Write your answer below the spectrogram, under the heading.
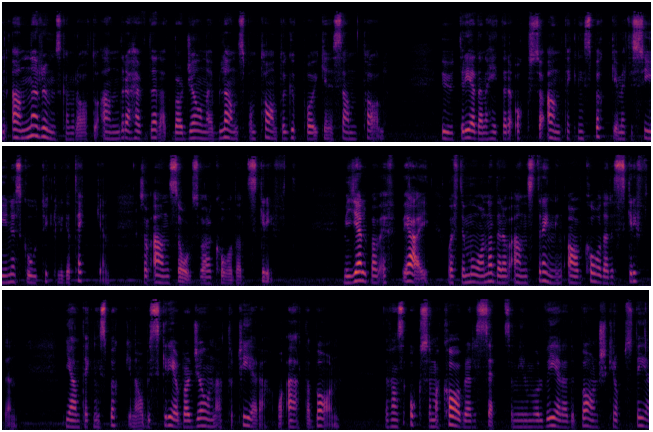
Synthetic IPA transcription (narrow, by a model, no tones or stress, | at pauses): ɛnanːanɾɵmskʰamɾɑ̰ːt̪ɔ̰ʔand̪ɾaɦɛvd̪ad̪ə̰a̰t̪̚bɑːɖoʊnaɪbland̪spɔnt̪ʰɑːnt̪ʰuɡɵpʰːɔjkənɪsamt̪ʰɑ̰ːl | ʉ̟ːt̪ɾeːd̪aɳaɦɪt̪ːad̪ə̰ʔɔksɔ̰ʔant̪ʰɛknɪŋsbœkːəɾmɛt̪ʰɪsyːnɪskuːt̪ʰʏklɪɡat̪ʰɛkːə̰nsɔmanso̰ːɡsvɑːɾakʰo̰ːd̪a̰d̪skɾɪ̰ft̪ | mɛjɛlpavɛ̰fbḛa̰j | ɔʔɛft̪əɾmoːnad̪əɾava̰nst̪ɾɛŋnɪŋɑːvkʰoːd̪ad̪əskɾɪft̪ʰə̰n | ɪant̪ʰɛknɪŋsbœkːəɳa̰ɔ̰bɛskɾeːvbɑɔna̰t̪ʰːɔʈʰeːɾa̰ɔ̰ʔɛːt̪abɑ̰ːɳ | d̪̥ɛfansɔksɔmakʰɑːbɾaɾɛsɛ̰p̚t̪sɔmɪnvɔlveːɾad̪əbɑːɳʂkʰɾɔpsd̪eːl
